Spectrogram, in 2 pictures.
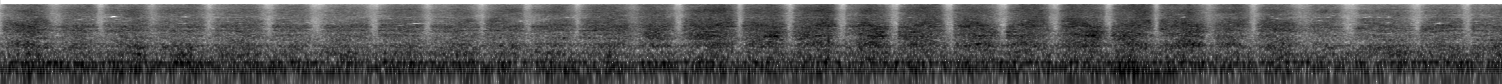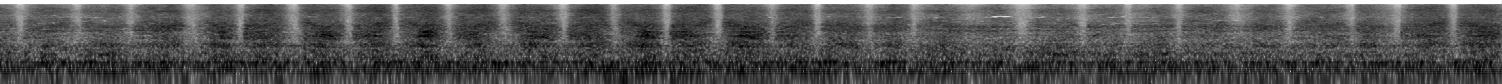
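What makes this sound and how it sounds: A closed hardcover book lies flat and solid on a table while fingertips and nails scratch its cover. The result is a steady, rhythmic series of bright, raspy strokes, about four per second, with the scratching hiss concentrated in the high frequencies.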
